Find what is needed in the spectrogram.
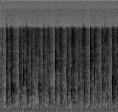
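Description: A deck of fortune-telling cards being shuffled by hand: a quick, irregular run of light card clicks and slaps, several a second.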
